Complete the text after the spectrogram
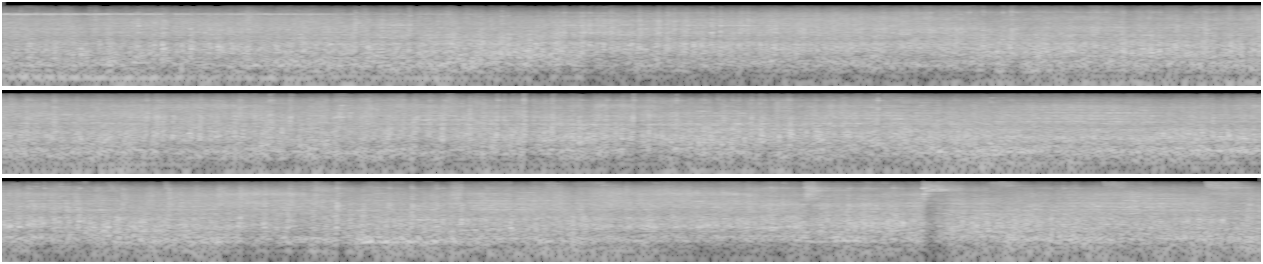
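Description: A long freight train rumbles past close by, its wheels clattering on the rails.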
